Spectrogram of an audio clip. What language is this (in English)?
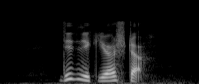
Norwegian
